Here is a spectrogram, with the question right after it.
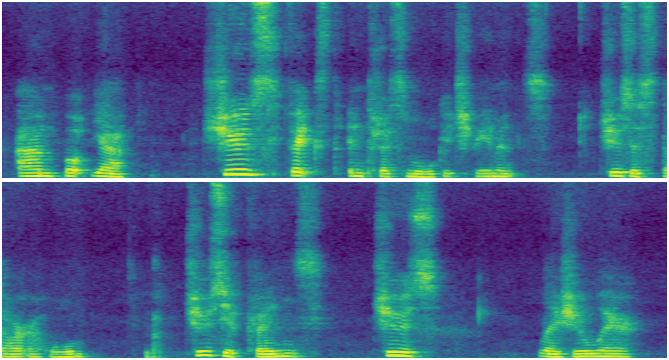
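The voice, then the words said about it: Unpolished put-on Scottish accent. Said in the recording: “I didn't say I'm good at a Scottish accent ... I can't do a Scottish accent.”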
